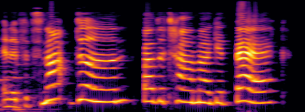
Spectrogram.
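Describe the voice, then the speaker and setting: A woman's voice: very high voice, animated, a little slow, pushed and bright, soft background music, pitched above the performer's own voice, exaggerated voice. A woman voicing a wily, boastful male wolf in a children's storybook, smug and theatrical, relishing each word. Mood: sly.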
